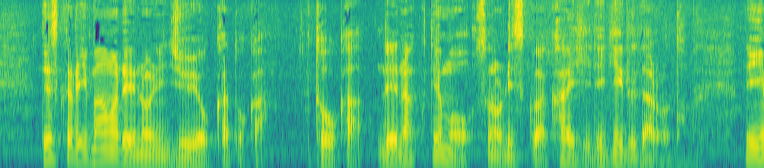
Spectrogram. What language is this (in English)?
Japanese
